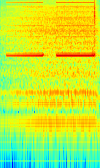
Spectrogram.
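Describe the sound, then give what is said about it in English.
An oven timer gives two long, steady high-pitched beeps separated by a short gap, signalling that cookies are ready, sounding over a constant low electrical hum from a running kitchen appliance. No voices. “Suddenly, the oven timer peeped in the kitchen.”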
